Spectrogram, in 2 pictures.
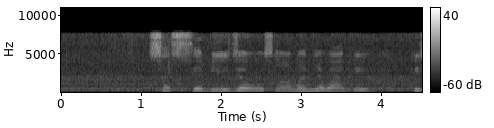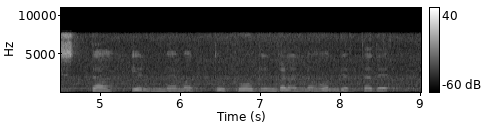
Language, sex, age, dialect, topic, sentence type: Kannada, female, 36-40, Coastal/Dakshin, agriculture, statement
